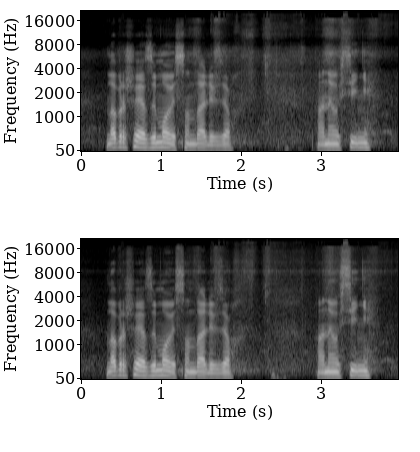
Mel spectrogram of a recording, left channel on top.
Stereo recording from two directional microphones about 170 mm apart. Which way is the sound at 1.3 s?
20° right (ahead or behind).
